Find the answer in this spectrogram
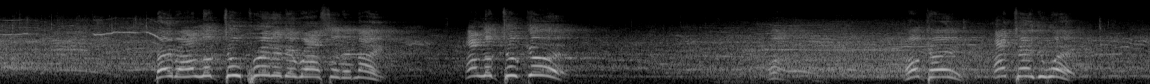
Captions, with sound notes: Baby, I look too pretty to wrestle tonight. I look too good. (crowd boos) Okay, I tell you what.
